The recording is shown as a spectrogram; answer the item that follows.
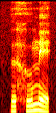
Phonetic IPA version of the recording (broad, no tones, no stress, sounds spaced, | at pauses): ɯ h u m e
